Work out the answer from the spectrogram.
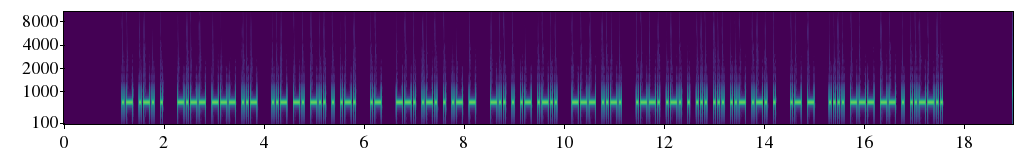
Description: Morse code, heard as a keyed tone, about 28 wpm, 700 Hz. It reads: ARE YOU UNDER A GREAT DEAL OF PRESSURE AT HOME?
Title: Sentences from Top 1000 Words - Review Part 6 - 28wpm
